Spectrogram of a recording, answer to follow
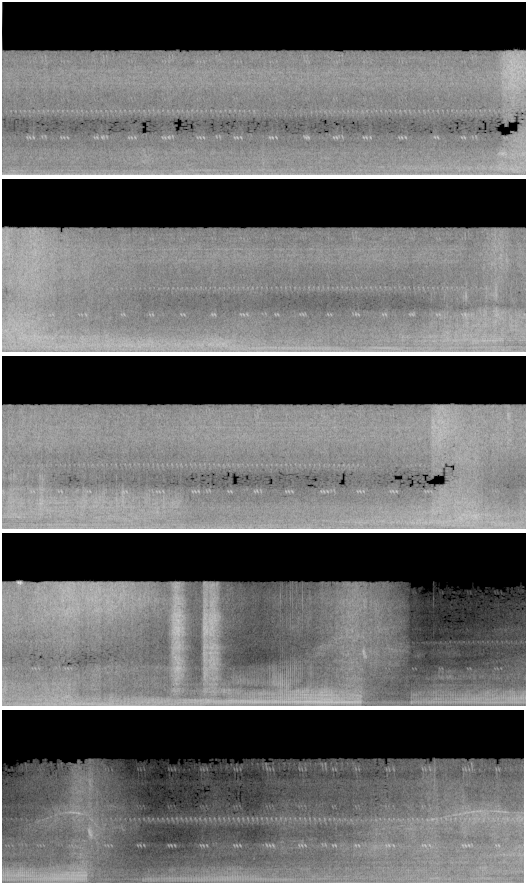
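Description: Car engines running on a race circuit. Two cars pass in short noisy swells. About two-thirds of the way through, one engine accelerates hard with its pitch climbing for several seconds, then the sound drops off suddenly, dipping again a few seconds later.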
